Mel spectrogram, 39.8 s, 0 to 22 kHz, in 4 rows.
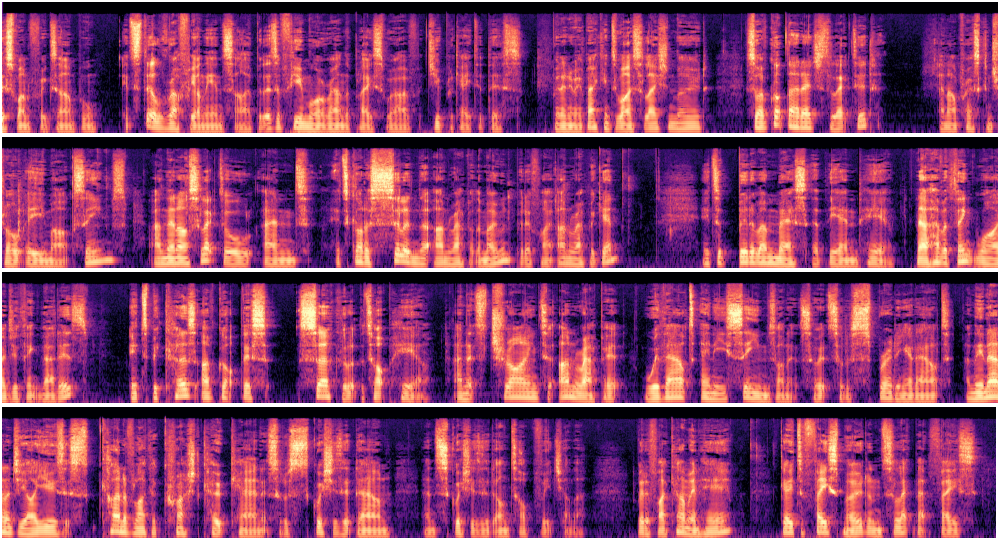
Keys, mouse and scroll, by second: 10.9 ctrl+e, 11.2 middle click, 11.6 a, 16.1 u, 20.8-36.7 middle drag, 36.7 3, 37.3 click.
